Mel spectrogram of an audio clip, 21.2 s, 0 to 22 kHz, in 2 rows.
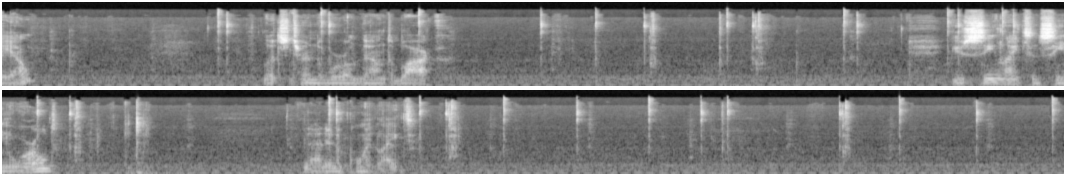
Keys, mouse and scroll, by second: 2.2 click, 5.9 middle click, 6.8-7.2 scroll down 2, 7.2 middle click, 8.4 click, 10.6-11.1 scroll up 2, 11.0 middle click, 12.0 shift+a, 14.4-14.8 scroll down 2, 14.8 middle click, 15.6 click, 17.1 click, 17.9 middle click, 19.6 click, 21.1 click.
